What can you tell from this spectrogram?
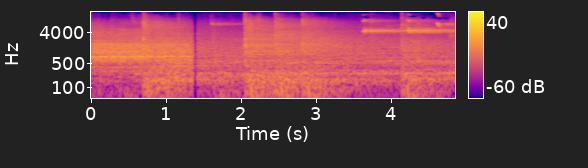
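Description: Echoing noise of a basketball game in a gym hall: voices and crowd chatter, with a few thuds of the ball. Two short high-pitched squeals near the end.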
